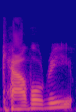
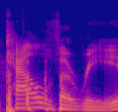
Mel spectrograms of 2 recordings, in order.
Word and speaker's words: Calvary: I, I think, is it Cavalry or Calvary? – Ca- oh God, this is like nuclear, nuclear, nuclear. well, I can't say that wrong. Calvary. It is Calvary. I'm a dope. That'll get me in trouble. I'm getting email on that. – Calvary. – Thank you, because it's not cavalry.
